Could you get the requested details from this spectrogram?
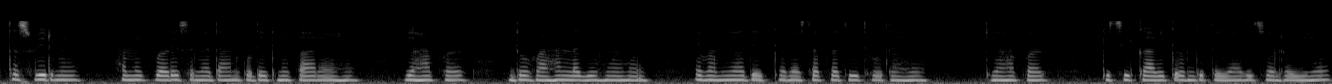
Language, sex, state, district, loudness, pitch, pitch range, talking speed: Hindi, female, Bihar, Kishanganj, -31 LUFS, 195 Hz, 195-205 Hz, 160 wpm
